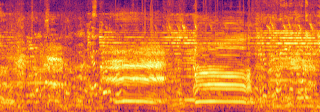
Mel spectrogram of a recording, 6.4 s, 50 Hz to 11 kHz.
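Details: Sahiwal cattle at a Sylhet livestock market in Bangladesh on 16 December 2024, among bull calves for sale. Two rich, droning moos are heard, each about a second long, over a background of market bustle and faint voices.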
